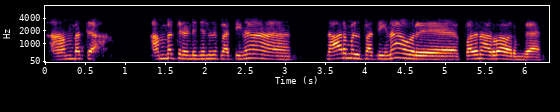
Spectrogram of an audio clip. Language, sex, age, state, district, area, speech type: Tamil, male, 18-30, Tamil Nadu, Madurai, rural, conversation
